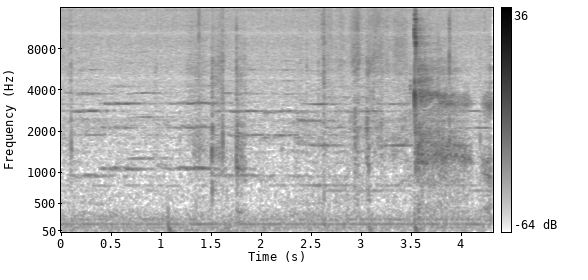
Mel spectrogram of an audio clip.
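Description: Near silence: quiet room tone with a few faint tones and soft clicks, then a sharper tap about three and a half seconds in as a board-book page is turned.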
